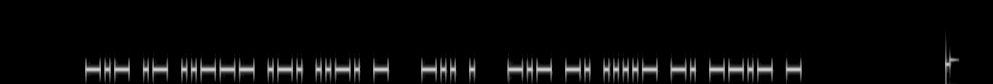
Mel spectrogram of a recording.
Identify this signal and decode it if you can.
Morse code, heard as a keyed tone, about 25 wpm, 700 Hz. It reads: KA2RFT DE KN4NQT
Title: USA Callsign DE Callsign 25wpm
